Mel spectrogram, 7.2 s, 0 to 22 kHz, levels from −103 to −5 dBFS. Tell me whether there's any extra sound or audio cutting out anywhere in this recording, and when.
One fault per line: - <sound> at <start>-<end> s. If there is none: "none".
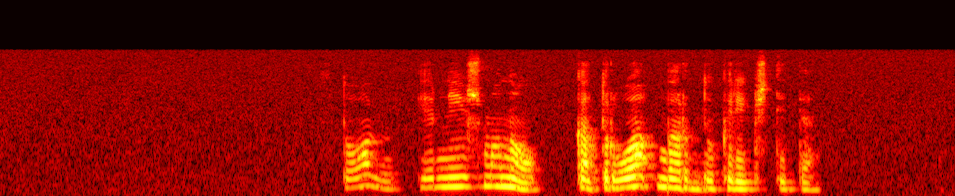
none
